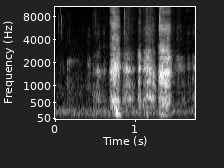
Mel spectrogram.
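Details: Kiba, a male Keeshond almost two years old, pants while playing with his own fur, giving three quick, breathy, hissing bursts in under two seconds.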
